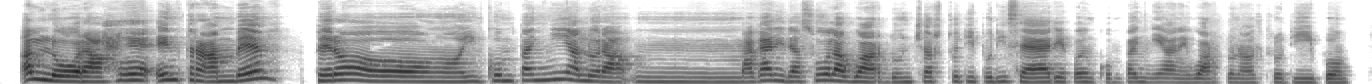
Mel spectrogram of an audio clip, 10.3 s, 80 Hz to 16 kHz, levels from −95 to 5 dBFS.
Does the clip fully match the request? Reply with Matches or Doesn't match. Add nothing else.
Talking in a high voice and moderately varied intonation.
Matches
